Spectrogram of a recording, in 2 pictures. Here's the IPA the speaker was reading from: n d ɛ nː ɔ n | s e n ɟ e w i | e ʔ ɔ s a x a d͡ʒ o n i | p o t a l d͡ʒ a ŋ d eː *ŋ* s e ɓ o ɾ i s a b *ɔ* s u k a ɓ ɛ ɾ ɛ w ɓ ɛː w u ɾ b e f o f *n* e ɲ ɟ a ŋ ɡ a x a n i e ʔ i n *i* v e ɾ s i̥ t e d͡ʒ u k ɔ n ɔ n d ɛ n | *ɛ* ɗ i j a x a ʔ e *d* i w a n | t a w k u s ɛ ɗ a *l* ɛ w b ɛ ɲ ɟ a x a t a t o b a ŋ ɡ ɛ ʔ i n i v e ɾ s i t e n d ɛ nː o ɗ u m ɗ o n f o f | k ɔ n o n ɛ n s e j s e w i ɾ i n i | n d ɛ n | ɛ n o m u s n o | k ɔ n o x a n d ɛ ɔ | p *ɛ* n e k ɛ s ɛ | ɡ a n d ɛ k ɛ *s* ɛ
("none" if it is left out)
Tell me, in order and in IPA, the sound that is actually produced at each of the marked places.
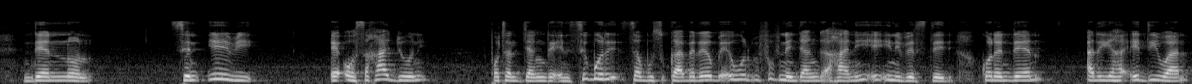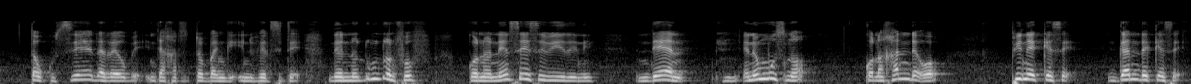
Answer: n, u, n, i, a, d, ɾ, i, s

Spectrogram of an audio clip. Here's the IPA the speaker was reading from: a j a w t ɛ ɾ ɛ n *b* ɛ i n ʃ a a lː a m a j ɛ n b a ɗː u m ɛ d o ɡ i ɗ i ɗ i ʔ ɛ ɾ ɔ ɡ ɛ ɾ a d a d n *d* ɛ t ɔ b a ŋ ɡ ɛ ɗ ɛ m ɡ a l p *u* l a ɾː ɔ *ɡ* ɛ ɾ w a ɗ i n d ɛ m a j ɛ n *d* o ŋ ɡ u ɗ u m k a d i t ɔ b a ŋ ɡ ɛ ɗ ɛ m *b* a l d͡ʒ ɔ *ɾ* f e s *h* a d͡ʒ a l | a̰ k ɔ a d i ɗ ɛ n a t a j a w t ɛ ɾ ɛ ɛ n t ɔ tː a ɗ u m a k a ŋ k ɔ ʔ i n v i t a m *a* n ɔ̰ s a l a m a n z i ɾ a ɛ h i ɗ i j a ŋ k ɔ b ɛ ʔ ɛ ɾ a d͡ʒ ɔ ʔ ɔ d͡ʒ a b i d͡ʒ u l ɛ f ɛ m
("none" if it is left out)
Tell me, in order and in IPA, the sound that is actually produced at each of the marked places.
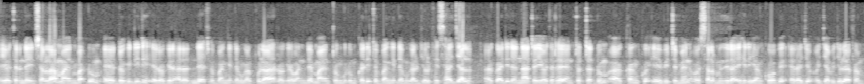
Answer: d, d, u, ɡ, t, ɡ, l, h, ɛ

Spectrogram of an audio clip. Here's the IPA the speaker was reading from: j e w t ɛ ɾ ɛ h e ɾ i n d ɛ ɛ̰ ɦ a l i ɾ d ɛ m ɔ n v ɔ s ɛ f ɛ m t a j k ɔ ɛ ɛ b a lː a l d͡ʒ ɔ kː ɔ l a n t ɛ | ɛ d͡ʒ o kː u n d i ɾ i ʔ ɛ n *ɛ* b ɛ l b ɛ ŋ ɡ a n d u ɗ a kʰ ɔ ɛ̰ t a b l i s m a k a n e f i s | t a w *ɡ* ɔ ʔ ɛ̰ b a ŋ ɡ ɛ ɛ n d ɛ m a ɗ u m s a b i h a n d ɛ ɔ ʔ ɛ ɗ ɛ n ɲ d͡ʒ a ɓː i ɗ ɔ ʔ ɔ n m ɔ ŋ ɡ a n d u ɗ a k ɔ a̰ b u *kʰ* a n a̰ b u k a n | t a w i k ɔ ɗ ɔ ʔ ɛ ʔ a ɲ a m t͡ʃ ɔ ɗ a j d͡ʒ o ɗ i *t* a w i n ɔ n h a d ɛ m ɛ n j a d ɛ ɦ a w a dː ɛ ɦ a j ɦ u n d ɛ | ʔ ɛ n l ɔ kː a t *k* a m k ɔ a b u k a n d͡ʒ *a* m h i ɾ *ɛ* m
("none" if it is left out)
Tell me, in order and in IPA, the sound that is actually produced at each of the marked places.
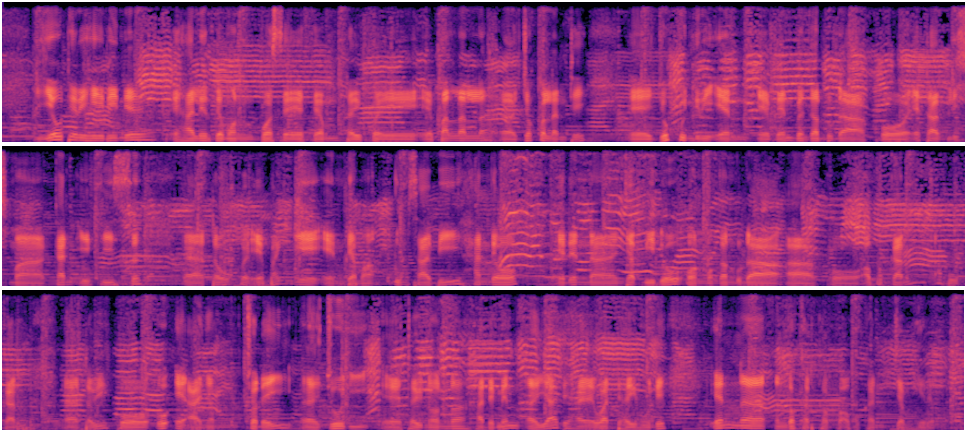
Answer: ɛ, k, k, t, k, a, ɛ

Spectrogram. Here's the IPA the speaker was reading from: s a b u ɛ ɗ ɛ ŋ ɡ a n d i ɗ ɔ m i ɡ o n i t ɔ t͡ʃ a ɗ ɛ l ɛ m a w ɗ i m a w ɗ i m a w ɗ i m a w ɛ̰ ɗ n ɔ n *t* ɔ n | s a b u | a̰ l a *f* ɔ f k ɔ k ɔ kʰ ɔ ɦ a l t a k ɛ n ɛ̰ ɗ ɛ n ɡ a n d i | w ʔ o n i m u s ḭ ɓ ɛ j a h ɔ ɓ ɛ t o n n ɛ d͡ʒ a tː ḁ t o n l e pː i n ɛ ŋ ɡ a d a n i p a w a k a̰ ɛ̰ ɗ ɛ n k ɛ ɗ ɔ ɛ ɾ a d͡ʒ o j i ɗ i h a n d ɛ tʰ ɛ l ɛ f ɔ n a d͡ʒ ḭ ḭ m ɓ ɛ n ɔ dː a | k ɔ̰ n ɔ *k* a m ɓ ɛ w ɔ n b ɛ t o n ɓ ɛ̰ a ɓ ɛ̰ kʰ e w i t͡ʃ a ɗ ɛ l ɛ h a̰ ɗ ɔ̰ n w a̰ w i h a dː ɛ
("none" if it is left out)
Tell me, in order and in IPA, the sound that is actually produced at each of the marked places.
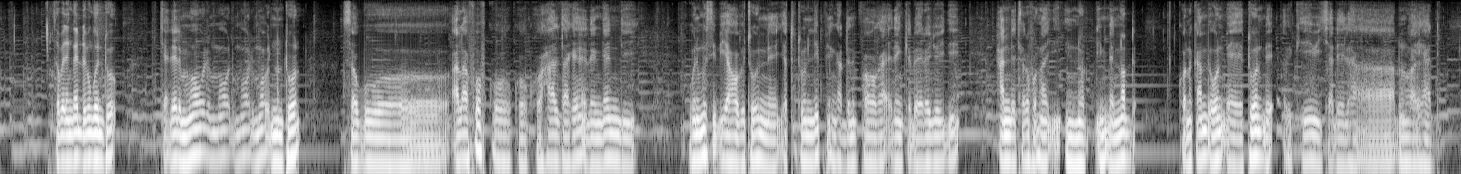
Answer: t, f, k

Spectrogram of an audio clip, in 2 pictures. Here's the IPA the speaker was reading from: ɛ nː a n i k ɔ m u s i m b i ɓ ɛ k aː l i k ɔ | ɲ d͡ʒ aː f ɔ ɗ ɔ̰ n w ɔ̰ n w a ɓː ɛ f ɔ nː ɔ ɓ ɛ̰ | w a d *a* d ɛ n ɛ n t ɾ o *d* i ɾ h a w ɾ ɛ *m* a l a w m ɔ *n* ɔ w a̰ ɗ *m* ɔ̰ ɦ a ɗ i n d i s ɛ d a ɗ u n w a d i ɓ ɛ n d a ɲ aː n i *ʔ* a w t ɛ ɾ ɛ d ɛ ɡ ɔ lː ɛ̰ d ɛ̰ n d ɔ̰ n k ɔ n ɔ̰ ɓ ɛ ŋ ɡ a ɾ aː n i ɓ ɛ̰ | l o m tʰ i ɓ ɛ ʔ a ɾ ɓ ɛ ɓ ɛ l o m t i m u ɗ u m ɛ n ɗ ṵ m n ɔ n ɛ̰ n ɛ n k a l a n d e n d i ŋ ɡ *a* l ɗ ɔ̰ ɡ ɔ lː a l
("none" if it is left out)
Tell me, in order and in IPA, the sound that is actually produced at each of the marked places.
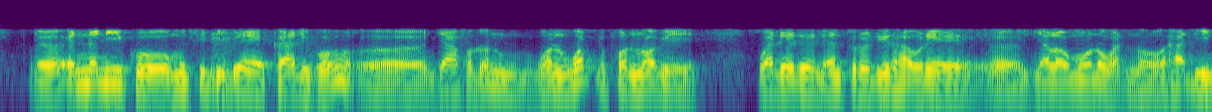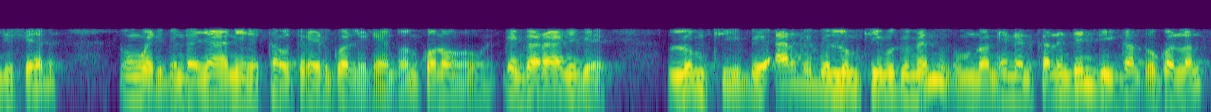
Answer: ɛ, d, ɲ, n, n, t, a

